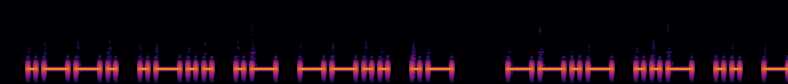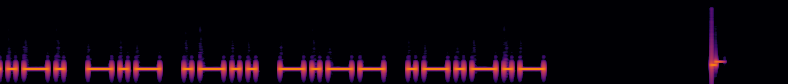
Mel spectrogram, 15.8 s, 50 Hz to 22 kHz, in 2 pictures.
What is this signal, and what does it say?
Morse code, heard as a keyed tone, about 16 wpm, 700 Hz. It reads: PLAZA QUICKLY.
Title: Pangram Challenge v2 - 15wpm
